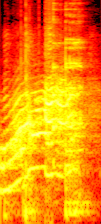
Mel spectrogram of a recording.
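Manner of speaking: high startled squeal; surprised squeal. Real, not acted. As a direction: yelp in surprise. Surprised by slime.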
